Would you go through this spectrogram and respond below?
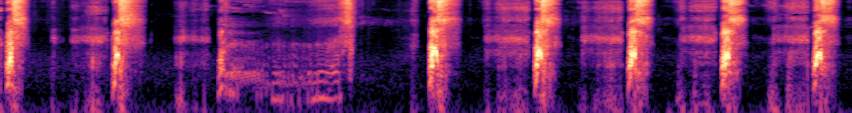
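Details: Barks from a pug in quick irregular succession, roughly one per second, interrupted midway by a longer rough growling whine.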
